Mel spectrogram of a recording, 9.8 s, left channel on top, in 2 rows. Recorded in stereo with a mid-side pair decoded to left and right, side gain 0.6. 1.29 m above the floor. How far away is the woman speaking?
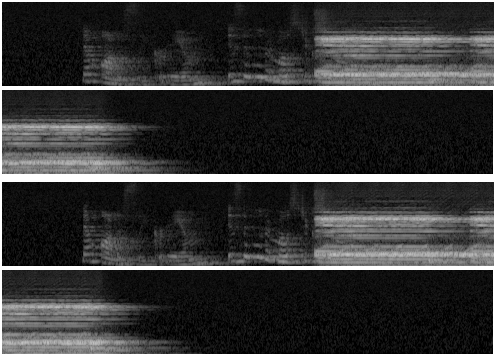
About 6 m.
